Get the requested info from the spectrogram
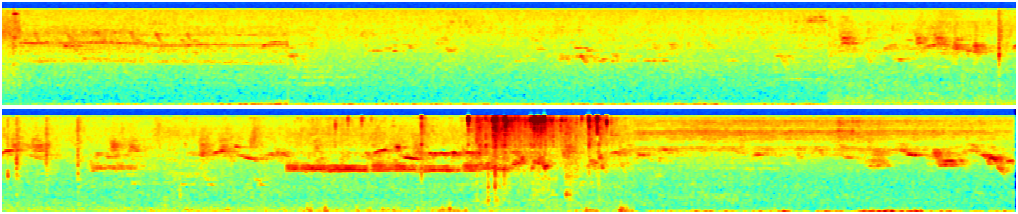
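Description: Outdoor rural ambience: a low steady rumble with scattered bird chirps and short trills, and a few brief rustling or crunching noises near the end.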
